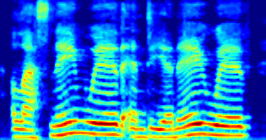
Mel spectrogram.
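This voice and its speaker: The pitch moves in an ordinary way. The recording is very clean, with a silent background. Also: woman. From US mainland, Cuban and Puerto Rican parents. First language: Spanish. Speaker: corporate diversity executive. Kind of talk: podcast interview.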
